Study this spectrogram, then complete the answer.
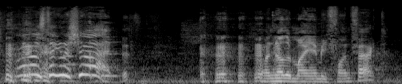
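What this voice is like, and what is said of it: Uncomfortably high-pitched voice. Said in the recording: “my uncomfortable high voice”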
